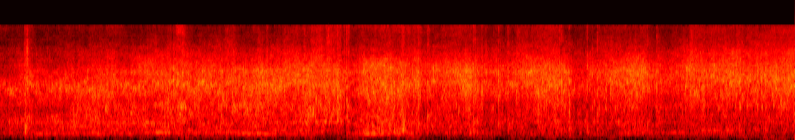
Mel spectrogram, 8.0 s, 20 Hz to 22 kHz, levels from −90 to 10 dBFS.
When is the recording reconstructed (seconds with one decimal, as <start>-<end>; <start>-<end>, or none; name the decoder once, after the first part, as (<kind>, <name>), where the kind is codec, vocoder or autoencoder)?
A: 0.0-8.0 (codec, HILCodec)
